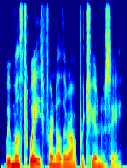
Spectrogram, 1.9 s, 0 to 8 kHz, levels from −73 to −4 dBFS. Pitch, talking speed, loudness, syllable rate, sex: 180 Hz, 190 wpm, -16 LUFS, 6.8 syllables/s, female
